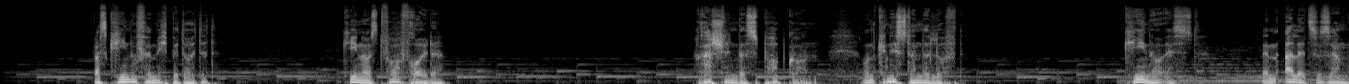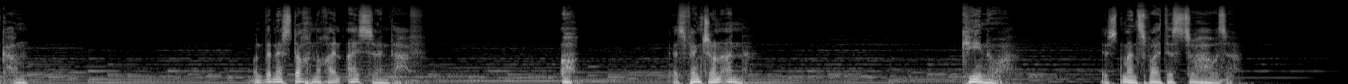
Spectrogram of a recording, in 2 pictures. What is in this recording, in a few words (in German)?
Kino Werbung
